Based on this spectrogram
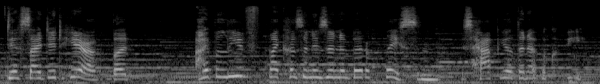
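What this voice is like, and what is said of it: British accent. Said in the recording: “I love your accent, by the way... This is a British accent... The British have such delightful accents.”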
